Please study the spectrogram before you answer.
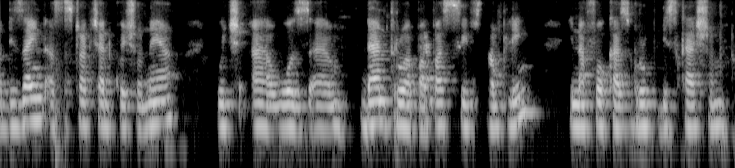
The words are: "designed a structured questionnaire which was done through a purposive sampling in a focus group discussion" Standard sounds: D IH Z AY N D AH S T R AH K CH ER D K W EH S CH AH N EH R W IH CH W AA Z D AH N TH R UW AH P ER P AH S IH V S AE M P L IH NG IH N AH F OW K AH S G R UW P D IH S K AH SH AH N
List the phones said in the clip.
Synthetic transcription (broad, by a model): D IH Z AY N D AH S T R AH K CH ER D K W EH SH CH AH N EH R W IH CH W AA Z D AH N TH R UW AH P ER P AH S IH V S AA M P L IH NG IH N AH F OW K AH S G R UW P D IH S K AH SH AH N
